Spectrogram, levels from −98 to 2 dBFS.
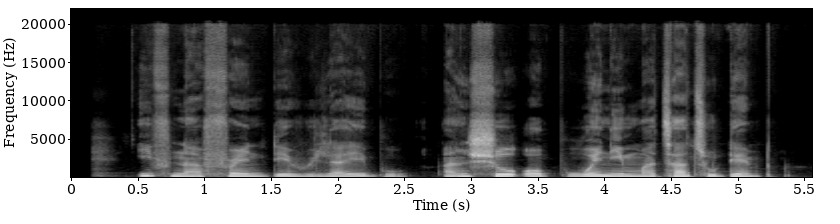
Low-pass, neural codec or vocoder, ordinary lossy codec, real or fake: none; vocoder, 48 kHz, 128 mel bands, Vocos; none; fake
